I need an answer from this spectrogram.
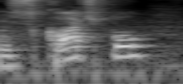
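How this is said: The name is said with American English sounds. This is how people in the United States say it. "lá nos Estados Unidos eles falam Skocpol"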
